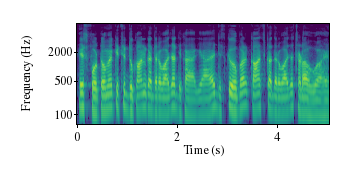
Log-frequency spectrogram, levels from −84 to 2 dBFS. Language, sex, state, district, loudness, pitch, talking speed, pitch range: Hindi, male, Uttar Pradesh, Hamirpur, -18 LUFS, 120 Hz, 225 wpm, 110-135 Hz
